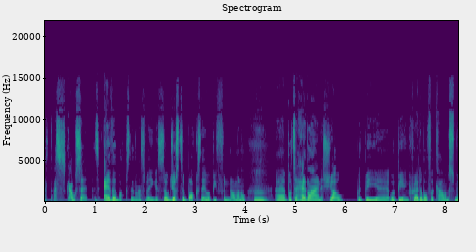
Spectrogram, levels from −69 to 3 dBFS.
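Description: A speech clip with CD scratch ticks: right after "has ever", four small ticks run from about 1.42 to 2.24 s, the longest around a millisecond. A scratch or blemish on the disc wiped out more data than error correction could rebuild, once per revolution, so the player patched or muted those samples.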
